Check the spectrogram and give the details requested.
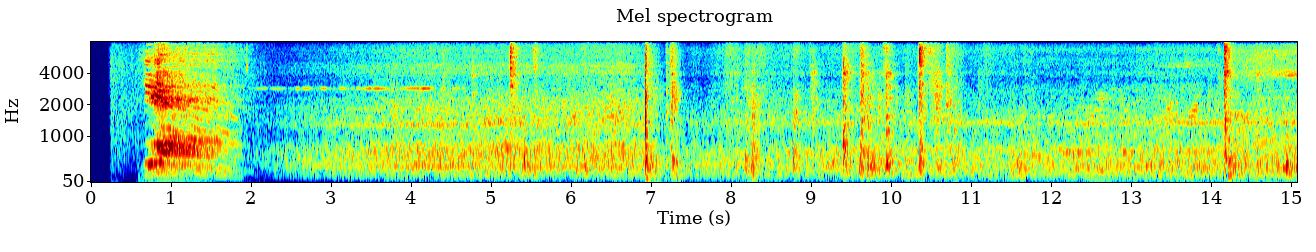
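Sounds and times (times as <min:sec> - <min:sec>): voice: 0:00.6 - 0:02.0
train running hum: 0:02.8 - 0:15.0.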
